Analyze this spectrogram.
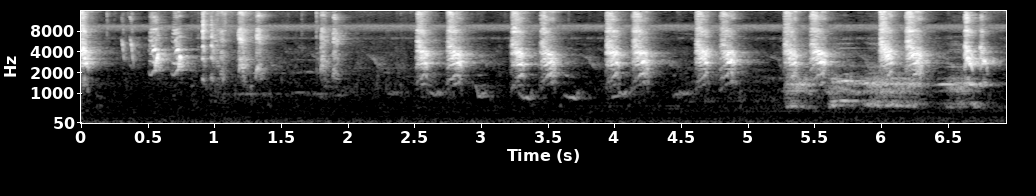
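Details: A long-tailed shrike of Blora pours out imitated songs: clusters of high scratchy chirps alternating with lower slurred downward notes, roughly one or two elements a second, and a harsher rasping stretch toward the end.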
